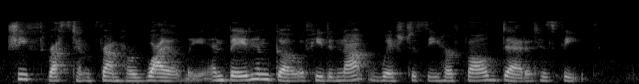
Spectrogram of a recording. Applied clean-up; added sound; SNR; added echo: none; none; none; none.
